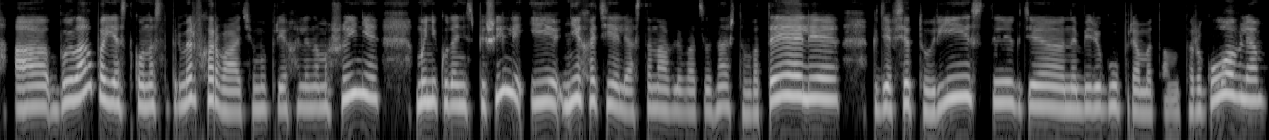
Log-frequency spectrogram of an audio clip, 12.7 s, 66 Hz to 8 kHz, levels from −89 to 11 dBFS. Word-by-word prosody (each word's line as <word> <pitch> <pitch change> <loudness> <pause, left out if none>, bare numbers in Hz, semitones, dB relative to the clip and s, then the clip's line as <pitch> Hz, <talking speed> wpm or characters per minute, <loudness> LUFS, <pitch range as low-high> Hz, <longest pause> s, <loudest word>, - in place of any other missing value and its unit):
А 210 +1 +2
была 260 - +2
поездка 235 -6 +1
у - - +2
нас, 215 -1 -3
например, 220 +7 -1
в - - -17
Хорватию. 190 -7 -1
Мы 200 - -6
приехали 205 +1 -7
на 205 0 -5
машине. 280 - +2 0.3
Мы 240 +2 +4
никуда 230 -2 0
не 220 - -1
спешили 285 - +2
и 245 -1 +1
не 265 +5 +4
хотели 235 -5 -2
останавливаться, 185 -1 -8
знаешь, 205 +2 -7
там, 170 -2 -10
в - - -9
отеле, 280 - +5 0.3
где 200 +1 0
все 235 +4 0
туристы, 245 +5 0
где 210 0 -1
на 200 -1 -1
берегу 205 +2 -3
прямо 175 -3 -6
там 90 - -15
торговля. 270 - +2
215 Hz, 155 wpm, -24 LUFS, 195-265 Hz, 0.3 s, отеле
